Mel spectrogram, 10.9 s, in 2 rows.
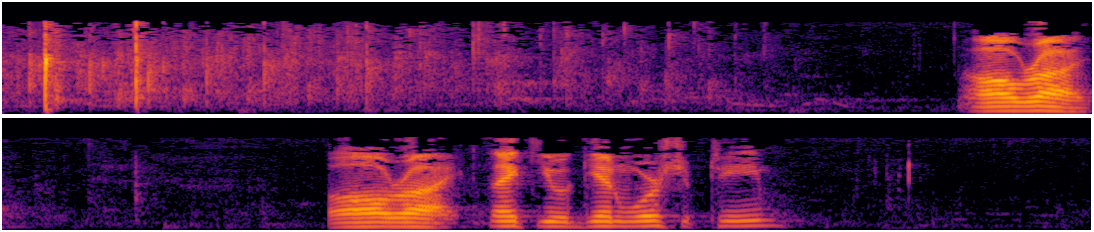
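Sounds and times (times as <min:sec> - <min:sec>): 
audience clapping hands: 0:00.0 - 0:04.0
speech: 0:04.8 - 0:05.5, 0:07.1 - 0:09.4.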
